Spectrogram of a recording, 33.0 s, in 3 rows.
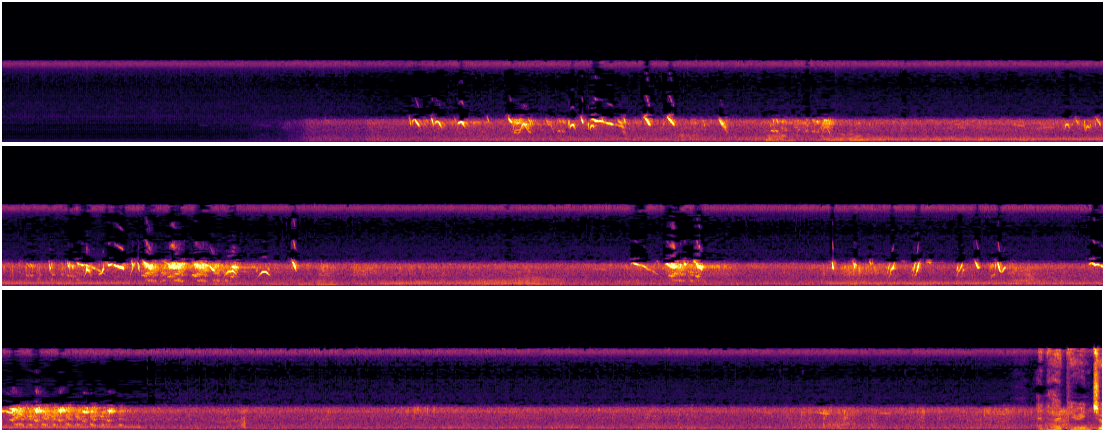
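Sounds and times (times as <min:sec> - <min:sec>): background hiss: 0:00.0 - 0:33.0
birds chirping: 0:04.0 - 0:14.2, 0:16.8 - 0:18.4, 0:19.2 - 0:24.5.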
